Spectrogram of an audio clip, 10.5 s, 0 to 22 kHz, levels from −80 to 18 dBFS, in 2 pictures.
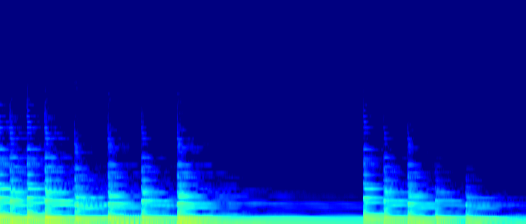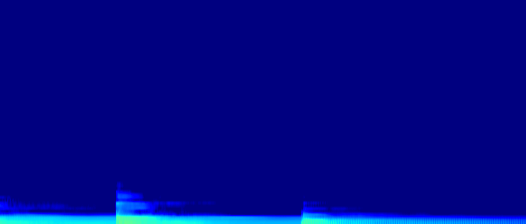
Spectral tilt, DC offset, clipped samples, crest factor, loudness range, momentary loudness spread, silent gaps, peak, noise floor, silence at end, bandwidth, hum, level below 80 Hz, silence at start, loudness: -5.5 dB/octave; under 0.1%; under 0.1%; 20 dB; 17 LU; 23 LU; none; -16 dBFS; -59 dBFS; 0.6 s; 10.5 kHz; none; -60 dBFS; 0 s; -33 LUFS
